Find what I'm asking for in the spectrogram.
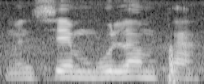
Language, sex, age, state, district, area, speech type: Bodo, male, 18-30, Assam, Chirang, rural, spontaneous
